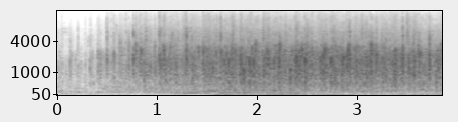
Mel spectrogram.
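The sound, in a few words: crowd applause in Batman Telltale video game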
